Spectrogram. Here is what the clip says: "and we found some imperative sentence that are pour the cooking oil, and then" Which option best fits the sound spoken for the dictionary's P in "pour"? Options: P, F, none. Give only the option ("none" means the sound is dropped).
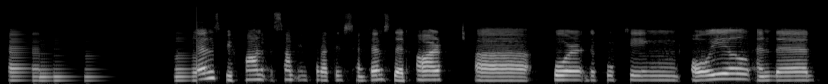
F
